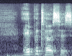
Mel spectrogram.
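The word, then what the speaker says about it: apoptosis: about that several times note that the second p is silent apotosis is programmed cell death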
